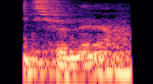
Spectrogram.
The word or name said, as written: dictionnaire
